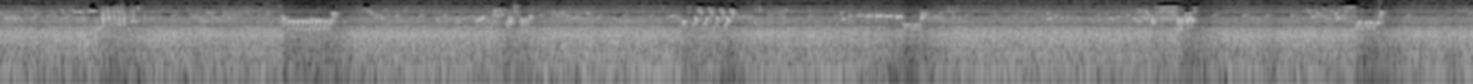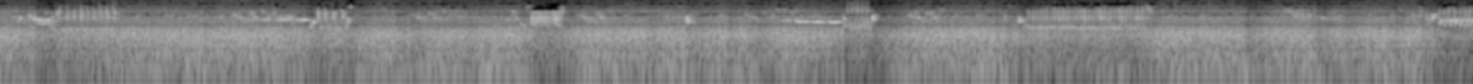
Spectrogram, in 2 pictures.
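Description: Birds chirping, with short high calls scattered throughout, over a steady rushing background noise.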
